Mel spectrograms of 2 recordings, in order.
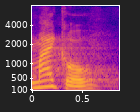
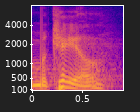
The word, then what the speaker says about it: Michal: killed Goliath and had Michal, or Michal, however you want to pronounce it, to become his wife, go to 1 Samuel.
